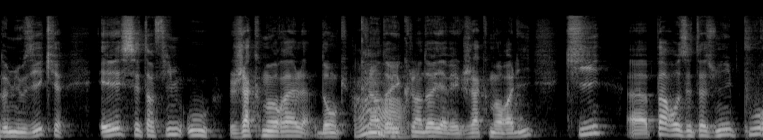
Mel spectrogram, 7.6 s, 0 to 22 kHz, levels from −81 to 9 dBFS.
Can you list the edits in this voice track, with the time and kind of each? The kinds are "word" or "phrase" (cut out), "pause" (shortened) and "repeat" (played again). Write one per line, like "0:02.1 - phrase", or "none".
none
